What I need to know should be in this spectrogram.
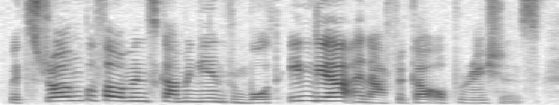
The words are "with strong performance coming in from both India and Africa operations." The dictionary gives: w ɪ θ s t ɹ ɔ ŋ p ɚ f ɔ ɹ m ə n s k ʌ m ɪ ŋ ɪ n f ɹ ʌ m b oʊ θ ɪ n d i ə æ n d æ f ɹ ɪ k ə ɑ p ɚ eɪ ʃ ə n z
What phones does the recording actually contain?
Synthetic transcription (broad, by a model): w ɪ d s t ɹ ɔ ŋ p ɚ f ɔ ɹ m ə n s k ʌ m ɪ ŋ ɪ n f ɹ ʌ m b oʊ t ɪ n d i ə æ n d æ f ɹ ɪ k ə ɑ p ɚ eɪ ʃ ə n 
